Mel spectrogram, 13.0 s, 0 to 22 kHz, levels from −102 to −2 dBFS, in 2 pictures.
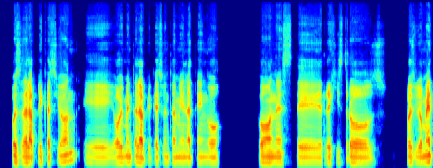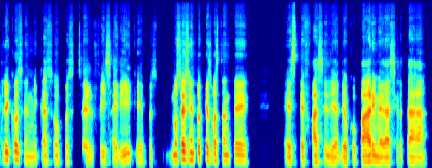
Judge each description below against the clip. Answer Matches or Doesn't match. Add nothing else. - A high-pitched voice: Doesn't match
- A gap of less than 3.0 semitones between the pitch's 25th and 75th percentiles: Matches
